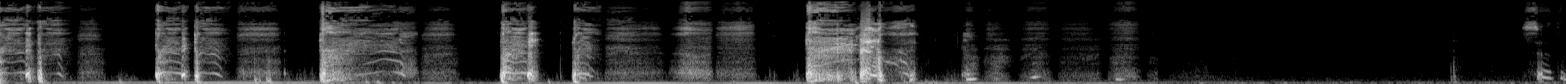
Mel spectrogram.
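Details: Repeated harsh, wet coughs with throat clearing and gasping breaths: aspiration cough from food, liquid and stomach acid reflux during a chest infection, in a patient without a J feeding tube.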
